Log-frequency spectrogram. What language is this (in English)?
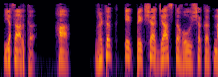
Marathi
